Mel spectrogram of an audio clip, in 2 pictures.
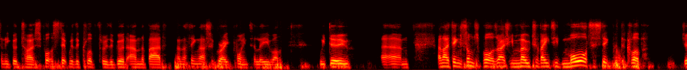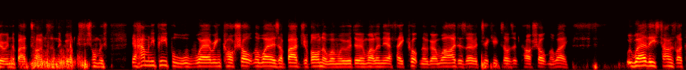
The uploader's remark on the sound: A dog walk video, shifted to audio. Guest appearance by a C130.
